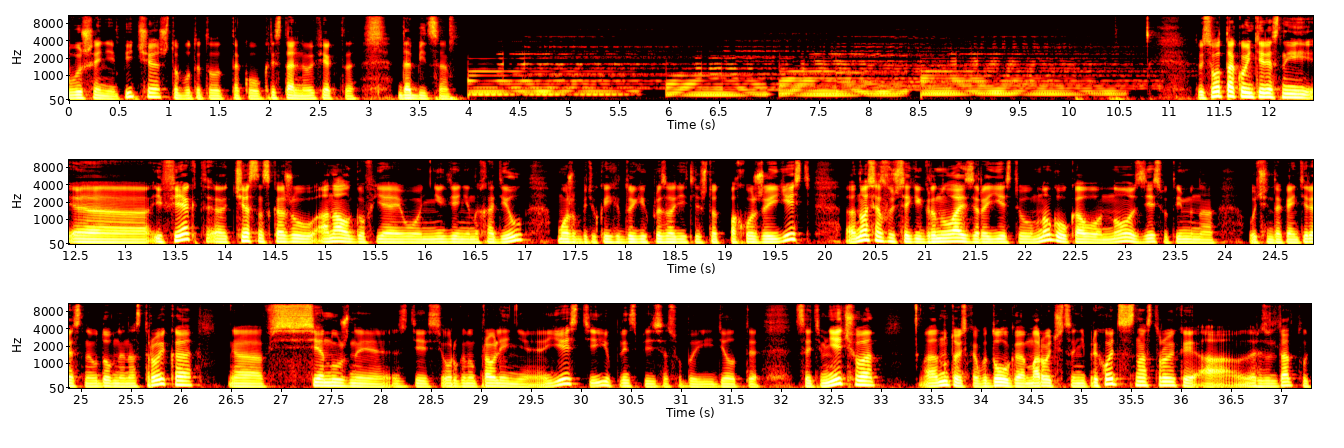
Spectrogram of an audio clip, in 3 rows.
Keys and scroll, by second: 3.6 space, 10.4 space.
